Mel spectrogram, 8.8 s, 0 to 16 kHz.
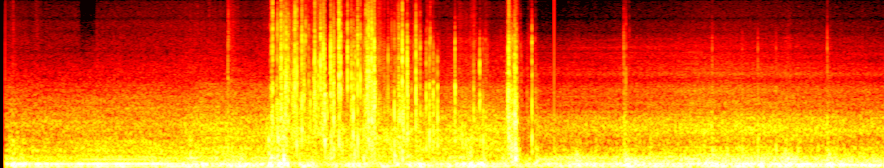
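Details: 2017 Subaru WRX, phone in glove box, 3rd and 4th gear above 60, high boost: deep engine drone under load with loose buzzy rattle; turned out to be a boost leak.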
